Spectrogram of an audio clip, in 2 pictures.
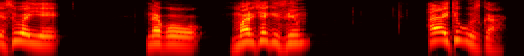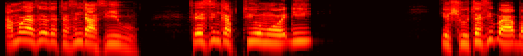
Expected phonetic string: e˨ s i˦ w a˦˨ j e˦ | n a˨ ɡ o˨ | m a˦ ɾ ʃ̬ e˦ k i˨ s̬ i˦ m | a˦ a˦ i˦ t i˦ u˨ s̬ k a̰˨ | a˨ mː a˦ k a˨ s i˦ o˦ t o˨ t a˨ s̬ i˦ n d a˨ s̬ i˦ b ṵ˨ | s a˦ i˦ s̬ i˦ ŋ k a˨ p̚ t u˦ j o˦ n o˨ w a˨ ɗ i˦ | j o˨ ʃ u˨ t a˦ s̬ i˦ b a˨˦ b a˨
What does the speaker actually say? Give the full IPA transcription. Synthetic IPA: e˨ s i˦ w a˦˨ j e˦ | n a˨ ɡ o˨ | m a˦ ɾ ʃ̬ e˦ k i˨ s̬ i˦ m | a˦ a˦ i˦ t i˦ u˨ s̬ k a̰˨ | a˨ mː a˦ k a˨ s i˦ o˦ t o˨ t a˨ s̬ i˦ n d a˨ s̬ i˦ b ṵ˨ | s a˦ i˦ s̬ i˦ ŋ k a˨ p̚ t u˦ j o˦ m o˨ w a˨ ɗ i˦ | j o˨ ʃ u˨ t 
